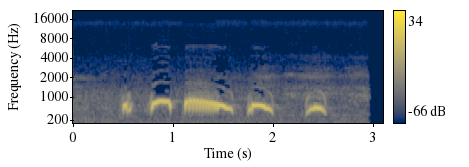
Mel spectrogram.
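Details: Spotted dove with a ringing bell-type voice, Vietnam, spring 2023, calling vigorously to stir wild doves: one full phrase of five soft coos, a brief opener, an arched note, a long descending coo, then two rounded closing notes.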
